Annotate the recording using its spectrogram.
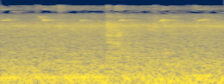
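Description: A metal hood clunks shut over a wheel.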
